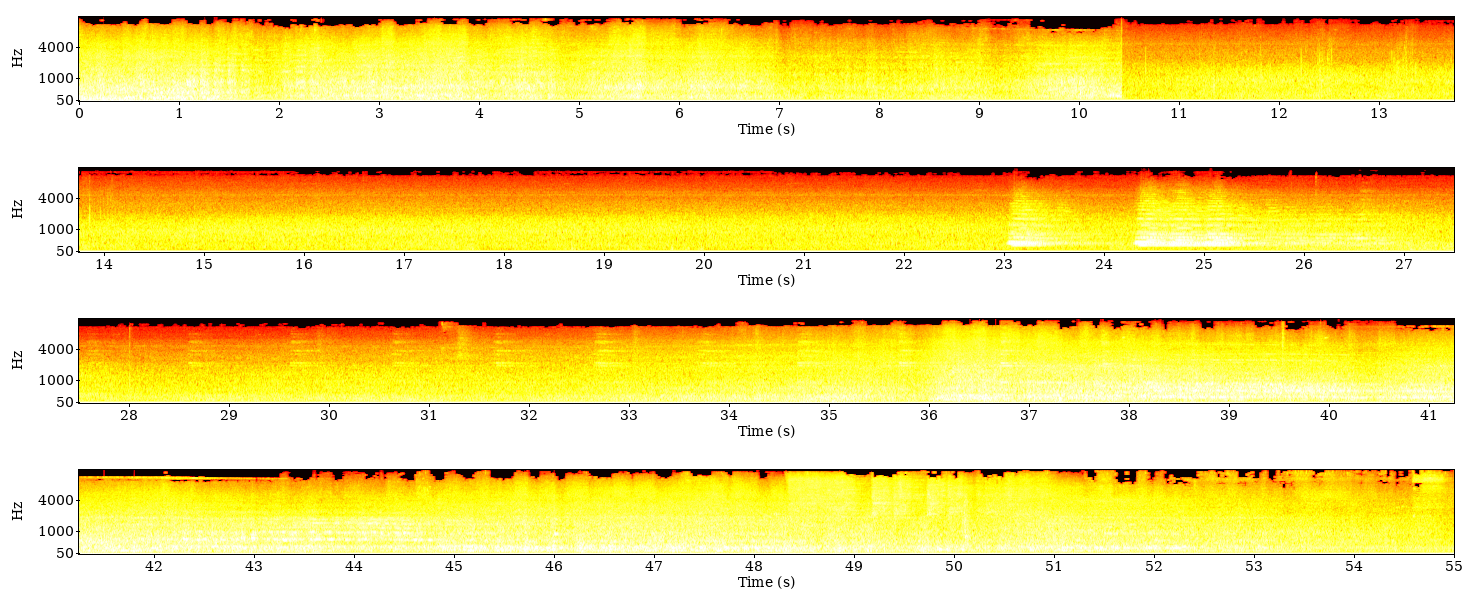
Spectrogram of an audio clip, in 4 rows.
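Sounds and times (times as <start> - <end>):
train wheels clacking on rails: 0.0 - 10.5, 32.6 - 53.9
locomotive air horn blasts: 23.0 - 27.0.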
